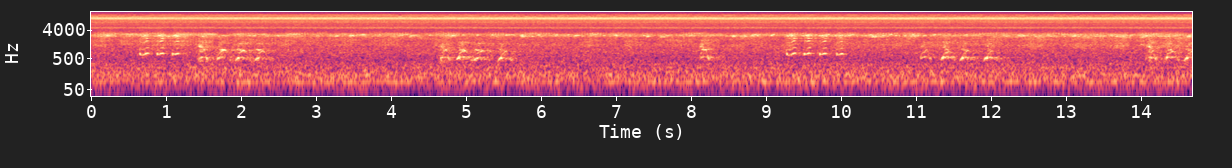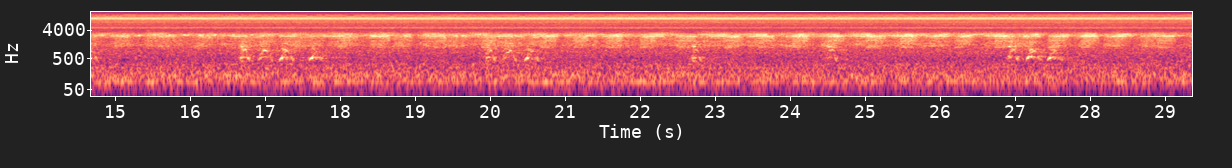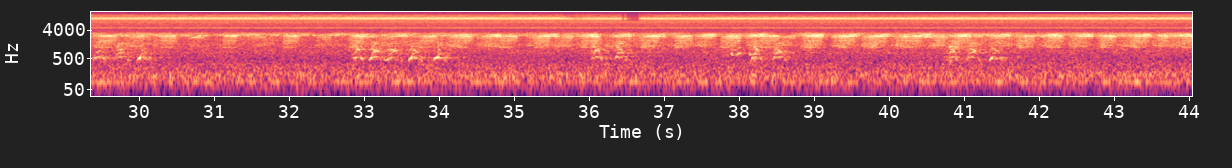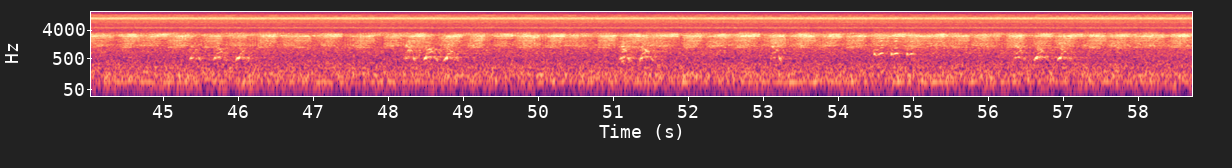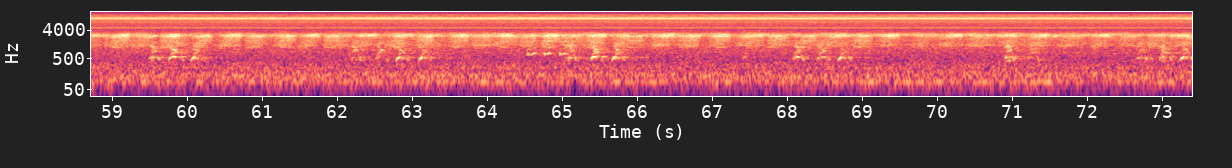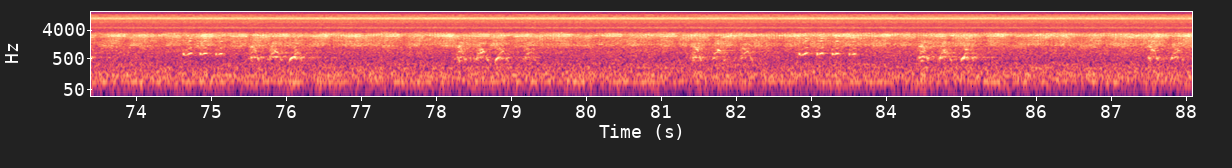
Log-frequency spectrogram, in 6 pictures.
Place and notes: MaoPuKeng Wetland Park, Puli Township - Frogs chirping
Frogs chirping, Insects sounds, Wetland, Dogs barking
Zoom H2n MS+ XY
